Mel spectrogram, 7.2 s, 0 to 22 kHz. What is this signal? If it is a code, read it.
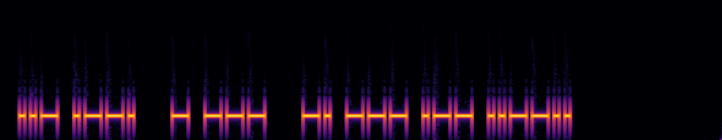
Morse code, heard as a keyed tone, about 21 wpm, 700 Hz. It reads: UP TO NOW?
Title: Sentences from Top 100 Words and Abbreviations 22wpm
